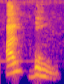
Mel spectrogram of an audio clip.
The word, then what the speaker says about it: álbum: Álbum. Álbum. La sílaba tónica es al.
